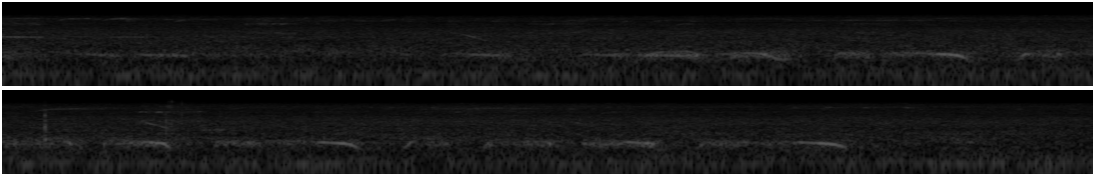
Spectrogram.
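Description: A bird giving a run of short, low calls, each dropping in pitch at its end, about one or two a second, starting a few seconds in and stopping near the end. Faint high chirps of small birds sound above it.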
